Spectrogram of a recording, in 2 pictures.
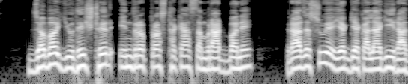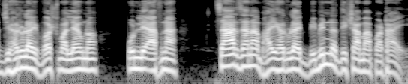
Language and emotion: Nepali, neutral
